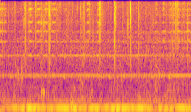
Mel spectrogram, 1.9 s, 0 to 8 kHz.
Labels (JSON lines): {"label": "anthrophony, boat engine", "recorder": "SoundTrap 300"}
